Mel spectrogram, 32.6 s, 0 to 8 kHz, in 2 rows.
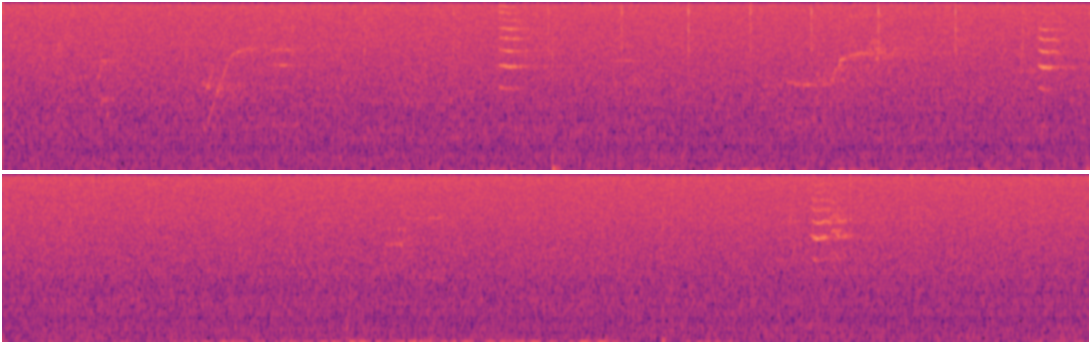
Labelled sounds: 3.3	3.9	killer whale, northern resident, R clan, call N32i, 2.6 to 3.5 kHz
7.4	7.8	killer whale, northern resident, G clan, call N24ii, 1.6 to 7.5 kHz
12.5	13.1	killer whale, northern resident, R clan, call N32i, 2.1 to 3.2 kHz
15.5	15.9	killer whale, northern resident, G clan, call N24ii, 2.3 to 4.9 kHz
22.1	22.4	killer whale, northern resident, G clan, call N24i, 2.1 to 2.3 kHz
28.4	29.1	killer whale, northern resident, G clan, call N24ii, 2.3 to 5.2 kHz

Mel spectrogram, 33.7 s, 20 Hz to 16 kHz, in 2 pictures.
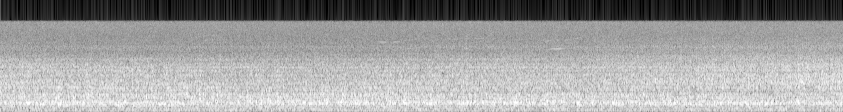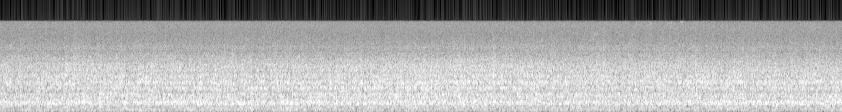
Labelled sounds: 10.9	11.3	killer whale, southern resident, 3.0 to 3.1 kHz

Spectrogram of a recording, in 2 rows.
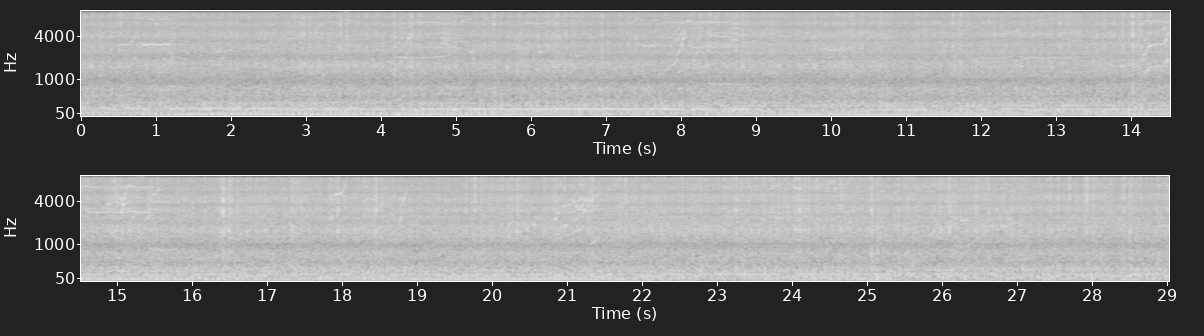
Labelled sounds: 0.4	1.3	killer whale, southern resident, 1.4 to 4.3 kHz

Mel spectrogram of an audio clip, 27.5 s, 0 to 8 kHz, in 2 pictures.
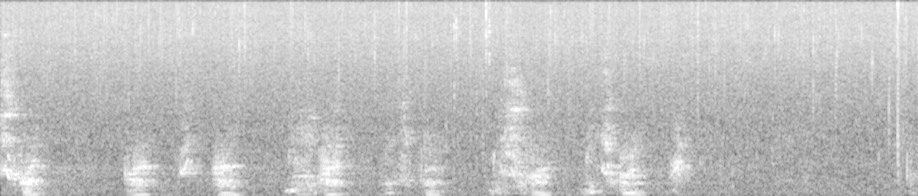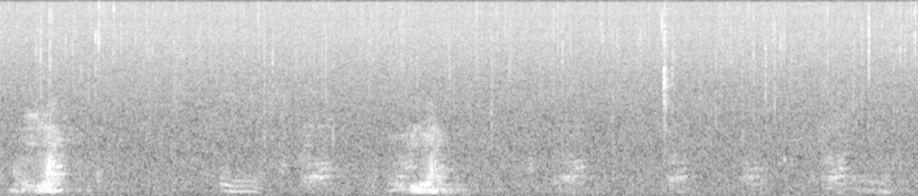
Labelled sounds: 0.0	0.3	humpback whale, 1.2 to 1.6 kHz
7.6	8.0	humpback whale, 1.3 to 1.5 kHz
14.1	14.5	humpback whale, 1.0 to 1.4 kHz
19.9	20.2	humpback whale, 0.84 to 1.1 kHz

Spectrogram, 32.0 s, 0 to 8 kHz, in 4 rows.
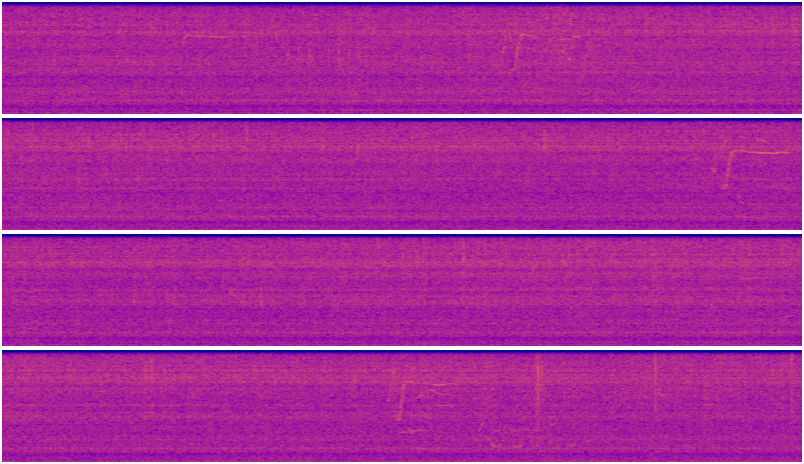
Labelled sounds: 1.9	2.3	killer whale, southern resident, 5.5 to 5.6 kHz
15.3	15.9	killer whale, southern resident, 5.4 to 5.7 kHz

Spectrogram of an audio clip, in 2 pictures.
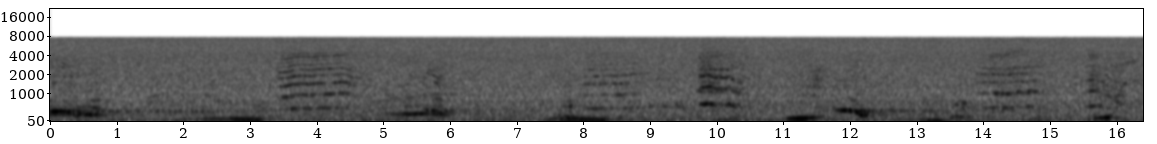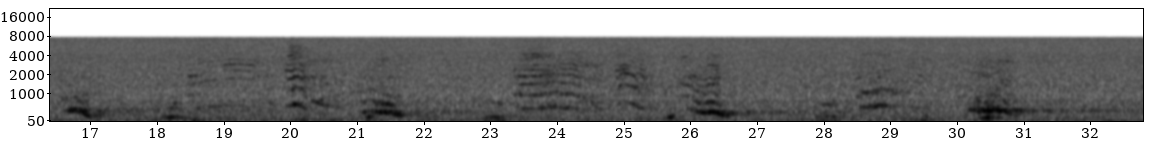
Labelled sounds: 3.4	4.6	humpback whale, 0.80 to 4.5 kHz
5.6	5.9	humpback whale, 1.7 to 2.2 kHz
8.0	8.9	humpback whale, 1.3 to 2.1 kHz
9.7	10.4	humpback whale, 0.96 to 2.5 kHz
11.8	12.1	humpback whale, 1.5 to 1.7 kHz
13.9	14.9	humpback whale, 0.93 to 4.3 kHz
16.5	16.9	humpback whale, 0.80 to 0.93 kHz
18.5	19.5	humpback whale, 1.4 to 3.6 kHz
19.9	21.6	humpback whale, 0.83 to 3.4 kHz
23.3	25.3	humpback whale, 0.80 to 4.3 kHz
26.2	26.4	humpback whale, 1.6 to 1.8 kHz
28.5	29.1	humpback whale, 0.83 to 1.3 kHz
30.6	30.9	humpback whale, 3.1 to 3.4 kHz

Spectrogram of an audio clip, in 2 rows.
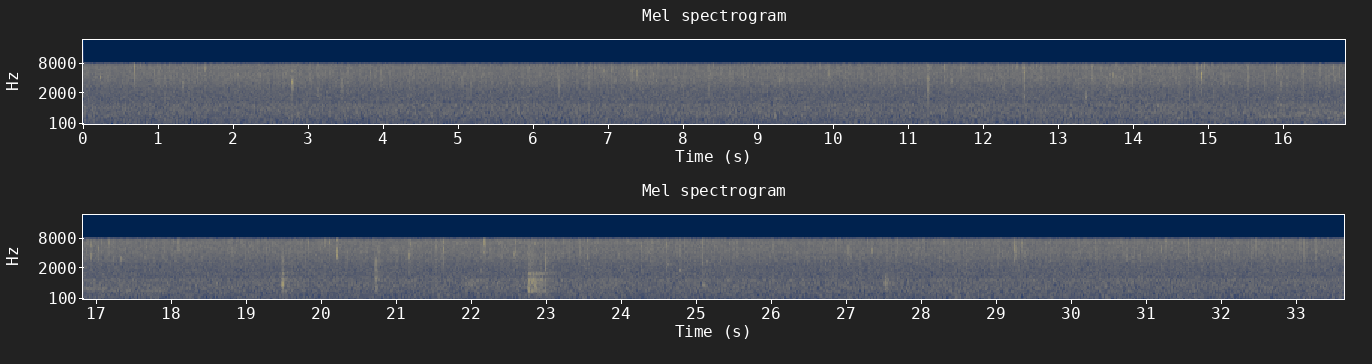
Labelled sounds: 22.8	23.0	croaking sound likely from a nearby submerged object, 1.3 to 1.5 kHz

